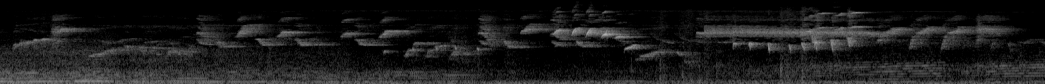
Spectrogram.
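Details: Murai batu (white-rumped shama) at Alue Ie Mirah, East Aceh, delivers a dense, fast stream of varied chirps, trills and high whistles, rising in loudness toward the middle, with a faint low hum beneath.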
